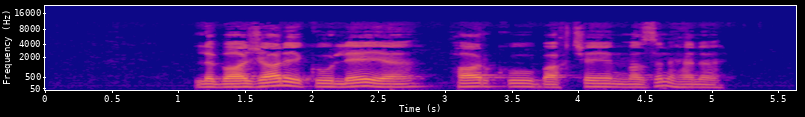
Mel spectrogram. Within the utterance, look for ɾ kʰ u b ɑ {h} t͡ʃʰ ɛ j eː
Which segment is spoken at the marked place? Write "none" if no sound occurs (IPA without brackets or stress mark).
x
